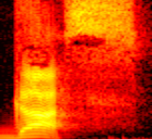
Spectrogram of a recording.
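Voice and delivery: Gas as GAHS, open a; Spanish "Gas" with ah; Spanish pronunciation. Shown as a demonstration. Teacher models the vowel, Spanish Gas. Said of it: "Not gas".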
